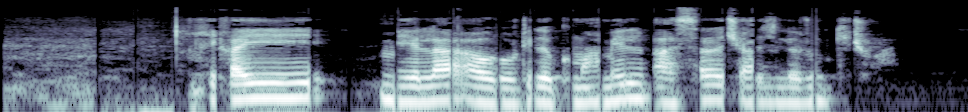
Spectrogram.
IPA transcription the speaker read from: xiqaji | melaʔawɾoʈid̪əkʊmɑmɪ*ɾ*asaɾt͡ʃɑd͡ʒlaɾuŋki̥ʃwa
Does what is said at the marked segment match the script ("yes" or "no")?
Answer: no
